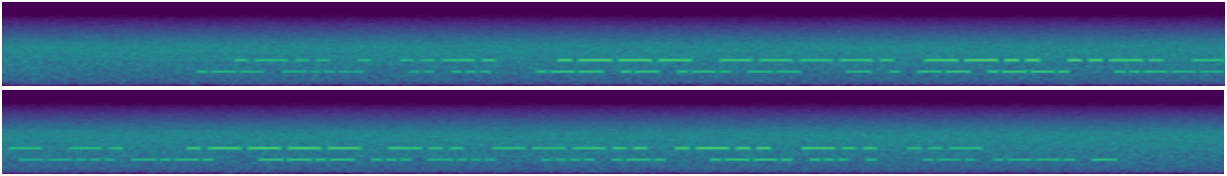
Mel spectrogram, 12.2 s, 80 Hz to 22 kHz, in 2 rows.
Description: Morse code, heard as two keyed tones, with radio static and fading. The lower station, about 34 wpm, 770 Hz: WX IS WARM TEMP 27C QSB HR PSE RPT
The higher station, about 23 wpm, 1360 Hz: LEF J9ZFMN 1D8LDU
